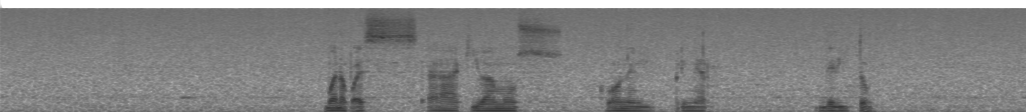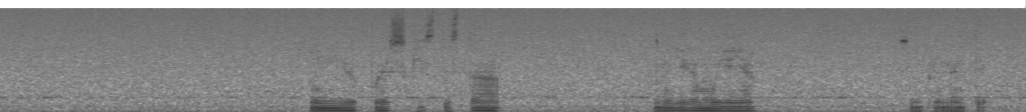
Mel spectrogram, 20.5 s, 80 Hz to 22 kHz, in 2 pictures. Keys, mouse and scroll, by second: 8.9 click, 17.0 click, 19.3-19.9 drag.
